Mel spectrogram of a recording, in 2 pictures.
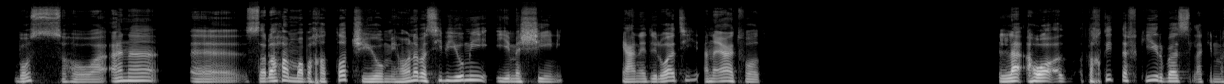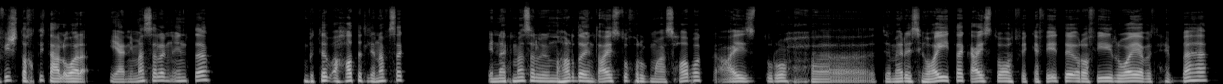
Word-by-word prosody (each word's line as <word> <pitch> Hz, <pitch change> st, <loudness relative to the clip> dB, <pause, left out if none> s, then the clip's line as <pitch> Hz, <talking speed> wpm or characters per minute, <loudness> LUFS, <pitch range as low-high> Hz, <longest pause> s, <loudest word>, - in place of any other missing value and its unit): بُص 140 Hz, 0 st, -1 dB
هو 115 Hz, -1 st, -3 dB
أنا 175 Hz, +2 st, +2 dB, 0.3 s
آآ 120 Hz, -, -2 dB
الصراحة 160 Hz, +8 st, +4 dB
ما 145 Hz, -4 st, +2 dB
باخطّطش 135 Hz, +9 st, 0 dB
يومي، 125 Hz, -1 st, 0 dB
هو 130 Hz, +4 st, +3 dB
أنا 190 Hz, -, +5 dB
باسيب 175 Hz, +1 st, +2 dB
يومي 190 Hz, +2 st, +3 dB
يمشّيني، 135 Hz, -2 st, +1 dB, 0.6 s
يعني 125 Hz, +1 st, +1 dB
دلوقتي 170 Hz, -, 0 dB
أنا 135 Hz, +1 st, 0 dB
قاعد 155 Hz, +1 st, +3 dB
فاضي. 120 Hz, -3 st, -5 dB, 2.3 s
لأ، 155 Hz, +4 st, +6 dB
هو 155 Hz, -2 st, +7 dB, 0.2 s
تخطيط 225 Hz, 0 st, -3 dB
تفكير 180 Hz, +1 st, -1 dB
بس 150 Hz, 0 st, +1 dB
لكن 120 Hz, +1 st, -10 dB
ما 120 Hz, -, -8 dB
فيش 185 Hz, +8 st, 0 dB
تخطيط 155 Hz, +4 st, -4 dB
على 135 Hz, -1 st, +4 dB
الورق، 135 Hz, 0 st, +3 dB, 0.2 s
يعني 120 Hz, -2 st, -3 dB
مثلًا 170 Hz, +4 st, -1 dB
أنت 180 Hz, +5 st, -1 dB, 0.9 s
بتبقى 150 Hz, +2 st, -1 dB
حاطط 170 Hz, -1 st, 0 dB
لنفْسك، 165 Hz, +7 st, -2 dB, 0.8 s
إنك 145 Hz, +3 st, -1 dB
مثلًا 165 Hz, -2 st, +1 dB
النهارده 150 Hz, +4 st, +1 dB
أنت 140 Hz, -3 st, -4 dB
عايز 150 Hz, +3 st, +1 dB
تخرج 150 Hz, -4 st, -5 dB
مع 125 Hz, -2 st, -4 dB
أصحابك، 160 Hz, +9 st, -1 dB
عايز 145 Hz, +1 st, -1 dB
تروح 140 Hz, -4 st, -5 dB, 0.7 s
تمارس 135 Hz, +1 st, -1 dB
هوايتك، 165 Hz, +4 st, +2 dB
عايز 145 Hz, +2 st, +1 dB
تقعد 145 Hz, -2 st, -1 dB
في 130 Hz, -, -7 dB
كافيه 130 Hz, +4 st, -3 dB
تقرا 150 Hz, -2 st, +1 dB
فيه 150 Hz, +4 st, 0 dB
رواية 145 Hz, +1 st, +4 dB
بتحبّها 155 Hz, +8 st, -2 dB
145 Hz, 135 wpm, -24 LUFS, 130-165 Hz, 2.3 s, هو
